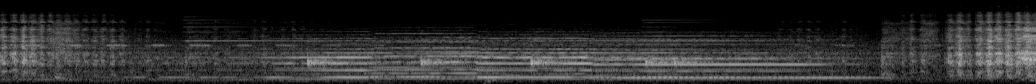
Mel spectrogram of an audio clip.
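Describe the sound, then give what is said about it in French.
A metal file rasping on prison bars, with harsh scraping strokes at the start and again at the end and a steady, sustained tonal drone in between. “Voici une lime pour essayer vos barreaux.”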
